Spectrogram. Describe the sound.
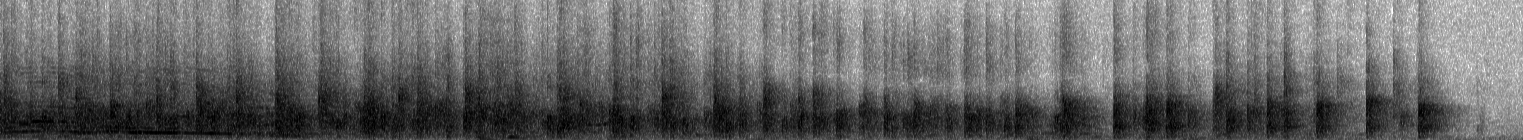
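Enthusiastic audience applause at a live concert: dense, steady clapping that gradually thins into scattered individual claps before fading out at the end.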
